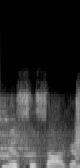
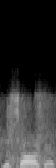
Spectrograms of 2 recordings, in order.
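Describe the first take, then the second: First: The name is said with four syllables. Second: The name is said with three syllables. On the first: The speaker calls it right. "So it's Mississauga" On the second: The speaker calls it wrong. "not Masaga"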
